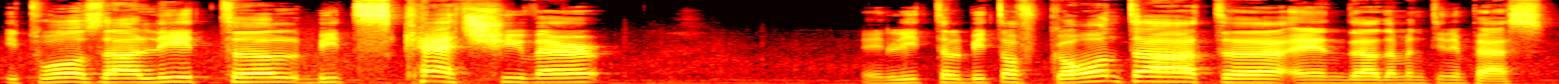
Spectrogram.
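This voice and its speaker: Slow-talking young Italian commentator. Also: male voice, high voice, clear, resonant tone. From Italy. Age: 20s. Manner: hesitant, many fillers and restarts; gets louder and more excited in close battles. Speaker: race commentator. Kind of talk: sim racing commentary.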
